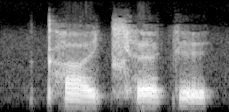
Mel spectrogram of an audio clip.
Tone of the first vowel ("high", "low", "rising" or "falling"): low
